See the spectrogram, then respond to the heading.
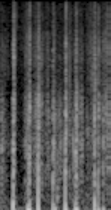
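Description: Eight quick taps on a dish-washing scrubby sponge scourer shaped like a black cat's face give soft, low thuds. Each tap has a faint crinkly, scratchy texture and stops almost at once.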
